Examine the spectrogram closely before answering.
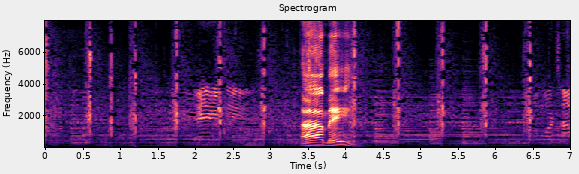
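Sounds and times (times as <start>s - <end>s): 
audience clapping hands: 3.4s - 4.3s
speech: 3.4s - 4.3s.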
